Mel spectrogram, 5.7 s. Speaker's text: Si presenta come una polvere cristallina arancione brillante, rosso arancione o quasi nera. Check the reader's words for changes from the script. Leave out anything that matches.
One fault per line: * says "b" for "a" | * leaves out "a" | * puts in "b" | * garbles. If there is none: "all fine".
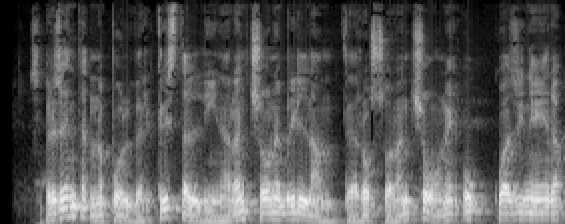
* leaves out "come"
